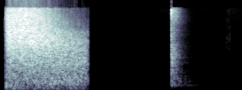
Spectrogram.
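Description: Rocket-blast sound effect for a toy escape pod's thruster firing: a sudden, loud rush of noise lasting just under a second that cuts off abruptly, followed by a short, fainter burst near the end.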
